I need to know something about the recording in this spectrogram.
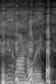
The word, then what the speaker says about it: Connelly: He had Jennifer Donnelly on there with him. What are you doing, bro? Connelly. Donnelly? Did I say her name? And you're risking another life? Connelly? Is it Connelly or Donnelly? No, Connelly. Is Connelly? Connelly, I believe, yeah.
